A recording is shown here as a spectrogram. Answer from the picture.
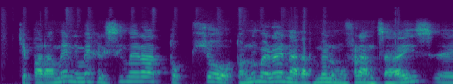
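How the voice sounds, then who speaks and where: Music plays in the background as a man speaks. He keeps a moderate pace with ordinary pitch variation. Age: 30s. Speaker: YouTuber and retro gaming columnist. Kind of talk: casual chat.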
